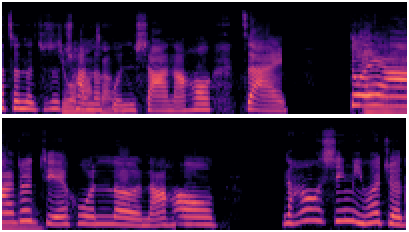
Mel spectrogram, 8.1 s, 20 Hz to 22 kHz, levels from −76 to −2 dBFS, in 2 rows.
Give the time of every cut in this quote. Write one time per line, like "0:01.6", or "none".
none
